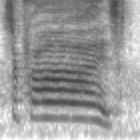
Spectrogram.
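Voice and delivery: high, loud surprise cheer; group shout. A narrator's reading. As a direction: shout it out like a roomful of party guests. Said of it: "Then all the ladies shouted".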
